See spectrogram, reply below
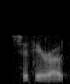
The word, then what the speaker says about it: sephirot: Each one is called a sephira, spelled S-E-P-H-I-R-A-H. The plural of that is sephirot, and it has an O-T-H on the end. S-E-P-H-I-R-O-T-H, and it's pronounced that way. The accent is on the last syllable, sephira and sephirot.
